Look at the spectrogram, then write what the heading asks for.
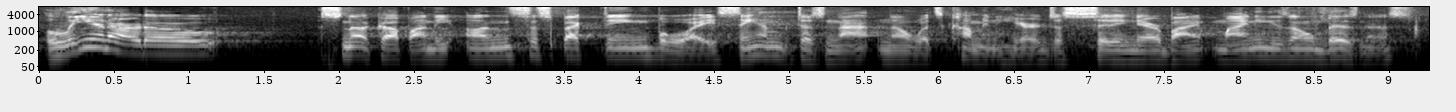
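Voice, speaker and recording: Unhurried man reading aloud in a reverberant hall. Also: on the low side, expressive. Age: middle-aged. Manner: unhurried, playful, chatty asides. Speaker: minister reading a picture book to children. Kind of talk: animated read-aloud story time with asides to children. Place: large church hall, seated among children. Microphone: lavalier clipped to shirt. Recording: reverberant hall, faint background noise.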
